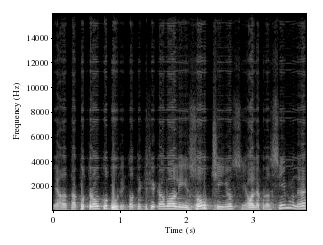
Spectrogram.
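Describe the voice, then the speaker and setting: Very wide pitch swings over noticeable background noise. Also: man. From Brazil. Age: 60s. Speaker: holistic therapist giving a talk. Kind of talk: live demonstration lecture.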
